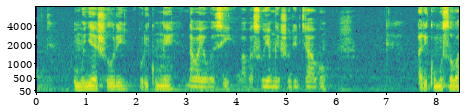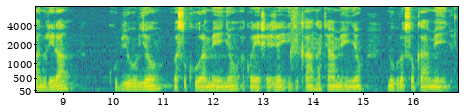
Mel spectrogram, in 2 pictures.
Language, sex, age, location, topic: Kinyarwanda, male, 18-24, Kigali, health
